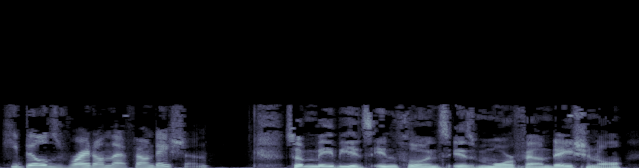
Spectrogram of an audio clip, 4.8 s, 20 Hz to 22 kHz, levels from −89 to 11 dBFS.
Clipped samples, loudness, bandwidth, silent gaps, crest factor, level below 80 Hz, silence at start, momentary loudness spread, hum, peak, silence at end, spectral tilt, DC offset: under 0.1%; -22 LUFS; 8.8 kHz; none; 16 dB; -44 dBFS; 0.1 s; 10 LU; none; -6 dBFS; 0.15 s; -6 dB/octave; under 0.1%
